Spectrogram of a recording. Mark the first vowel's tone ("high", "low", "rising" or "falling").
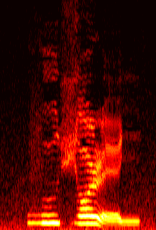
high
